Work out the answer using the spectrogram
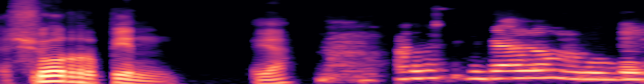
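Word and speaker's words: شُرْب: Syur bukan syarab, Pak. Syurbin.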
